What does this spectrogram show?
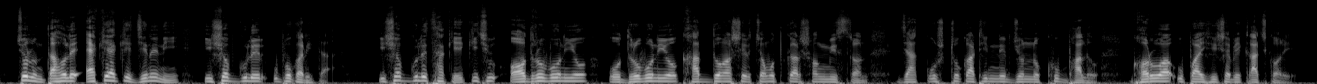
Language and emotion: Bengali, neutral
